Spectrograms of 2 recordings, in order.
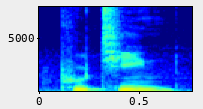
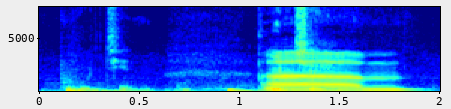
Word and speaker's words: Putin: Putin. I don't know how to pronounce his name. Putin. Putin. Like poutine, but not Canadian. Canadian. More Russian.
